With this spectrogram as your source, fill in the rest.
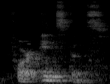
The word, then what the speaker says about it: instance: For instance.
